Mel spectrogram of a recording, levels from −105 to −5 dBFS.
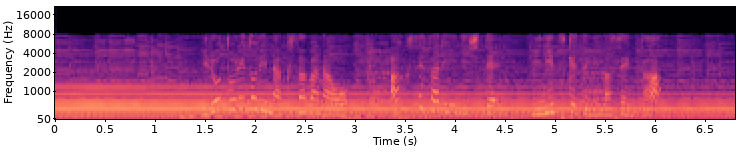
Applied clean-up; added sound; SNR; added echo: none; Wind instrument, woodwind instrument; -4 dB; none.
